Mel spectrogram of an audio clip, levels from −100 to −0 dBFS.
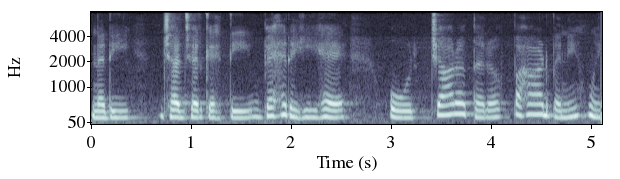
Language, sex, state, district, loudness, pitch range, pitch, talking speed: Hindi, female, Bihar, Kishanganj, -16 LUFS, 180-225 Hz, 190 Hz, 150 wpm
